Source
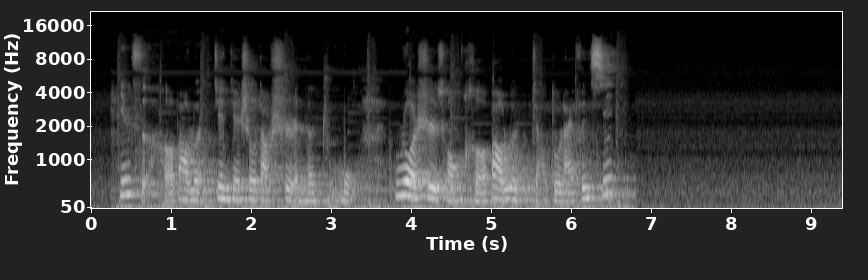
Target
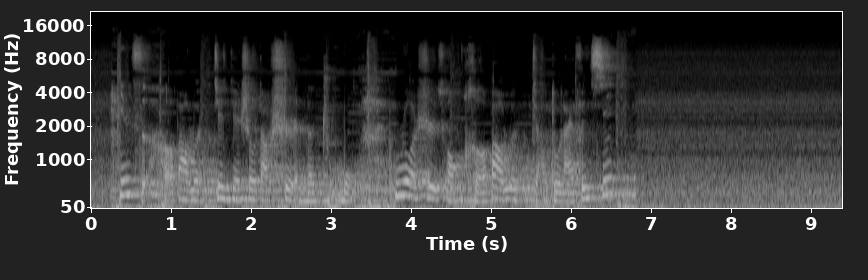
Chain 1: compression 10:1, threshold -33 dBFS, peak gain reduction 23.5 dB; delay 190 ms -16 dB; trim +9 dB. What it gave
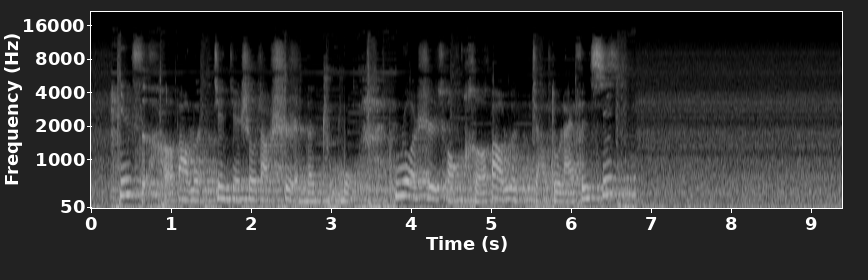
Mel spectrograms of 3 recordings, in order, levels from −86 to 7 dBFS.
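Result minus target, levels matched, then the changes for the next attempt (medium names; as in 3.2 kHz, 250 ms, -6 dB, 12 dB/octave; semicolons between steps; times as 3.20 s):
echo 87 ms late
change: delay 103 ms -16 dB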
